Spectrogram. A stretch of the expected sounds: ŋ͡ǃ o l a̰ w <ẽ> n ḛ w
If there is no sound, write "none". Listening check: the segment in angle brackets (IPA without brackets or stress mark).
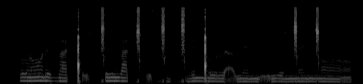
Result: ɛ̃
